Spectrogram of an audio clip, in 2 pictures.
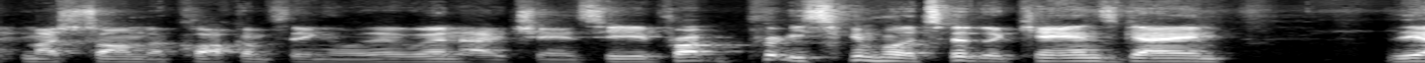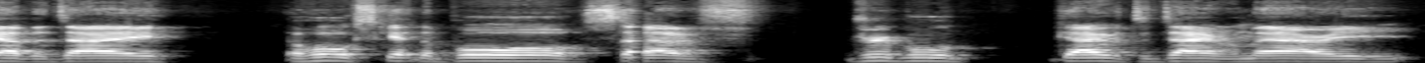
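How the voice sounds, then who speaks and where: Heartfelt dad on a podcast. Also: male voice, medium pitch, fairly bright tone. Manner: heartfelt, nostalgic storytelling. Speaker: podcast co-host. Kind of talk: casual podcast chat, storytelling.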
